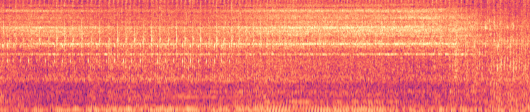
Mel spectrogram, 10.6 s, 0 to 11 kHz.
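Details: BMW E30 318i M40 four-cylinder, previously running on three cylinders, after repair: smooth, even idle with steady hiss and valve chatter on top, no misfire stumble; running cleanly on all cylinders, normal idle.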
